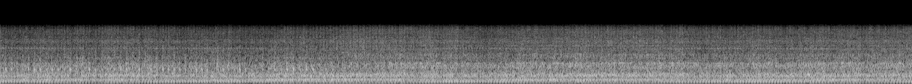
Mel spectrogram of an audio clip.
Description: listen for the knocking sound to come and go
